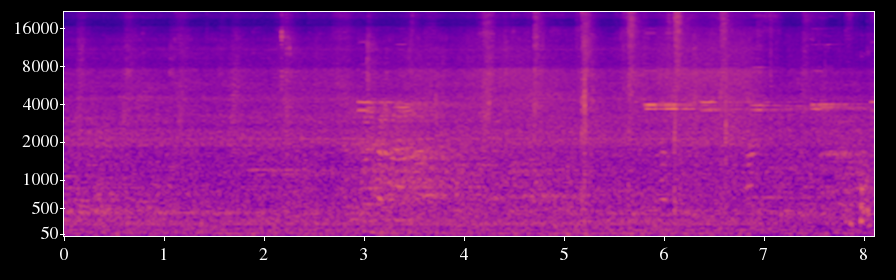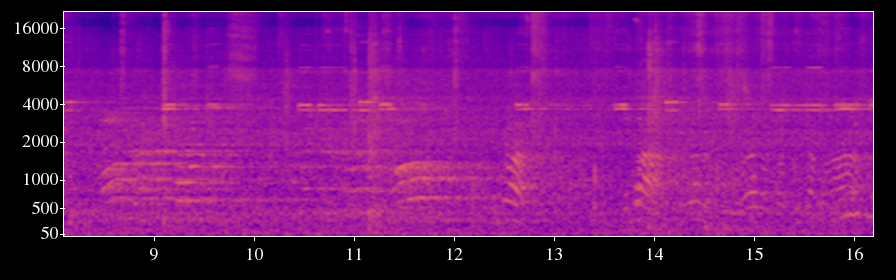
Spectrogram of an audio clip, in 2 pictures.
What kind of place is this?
subway station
